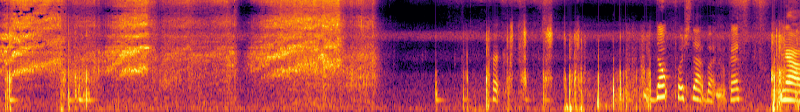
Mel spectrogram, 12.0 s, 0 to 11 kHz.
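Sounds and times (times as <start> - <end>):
toy car electric motor whining: 0.0 - 5.8.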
